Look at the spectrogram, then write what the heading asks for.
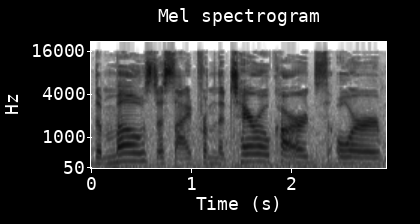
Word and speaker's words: tarot: most aside from the tarot cards or some people pronounce it taro so there's no right or wrong i've heard it both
